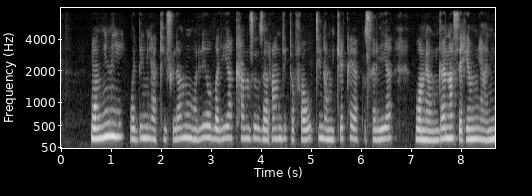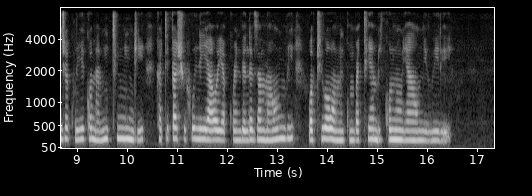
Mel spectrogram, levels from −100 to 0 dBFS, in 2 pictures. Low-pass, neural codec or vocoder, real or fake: 7.2 kHz; autoencoder, 22.05 kHz, a latent of 192 numbers a frame, VITS, trained on one speaker; fake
